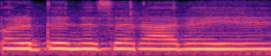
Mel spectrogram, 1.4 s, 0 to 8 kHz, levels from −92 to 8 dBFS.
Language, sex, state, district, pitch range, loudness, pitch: Hindi, female, Bihar, Jamui, 265-275 Hz, -11 LUFS, 270 Hz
